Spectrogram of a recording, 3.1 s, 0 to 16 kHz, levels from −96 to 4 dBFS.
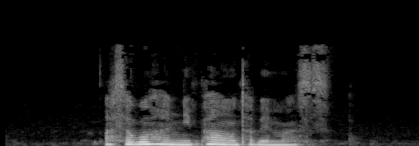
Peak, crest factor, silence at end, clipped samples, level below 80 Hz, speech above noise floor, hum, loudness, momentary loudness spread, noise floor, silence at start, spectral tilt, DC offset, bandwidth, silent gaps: -6 dBFS; 16 dB; 0.75 s; under 0.1%; -66 dBFS; 51 dB; none; -20 LUFS; 16 LU; -71 dBFS; 0.8 s; -7.5 dB/octave; under 0.1%; 9.4 kHz; none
